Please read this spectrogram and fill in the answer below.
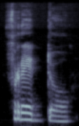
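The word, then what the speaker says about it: freddo: and then we have the Double D in Fredo Fredo okay so you hold it just a little bit longer than if it were just 1 D and then we of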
